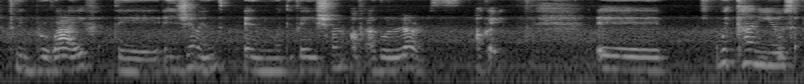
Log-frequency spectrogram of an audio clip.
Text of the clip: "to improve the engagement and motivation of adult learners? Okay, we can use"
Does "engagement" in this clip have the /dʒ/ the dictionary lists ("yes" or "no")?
no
